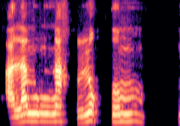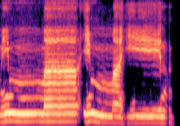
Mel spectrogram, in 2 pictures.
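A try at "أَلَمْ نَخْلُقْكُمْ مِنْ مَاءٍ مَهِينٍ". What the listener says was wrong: Ya, situ masuk ke kaf tasdid. Ya, alam nakhluqkum.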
